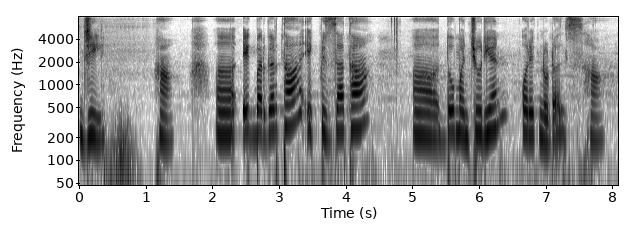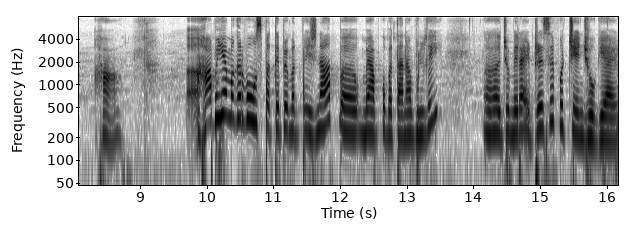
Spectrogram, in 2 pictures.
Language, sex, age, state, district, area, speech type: Hindi, female, 30-45, Madhya Pradesh, Ujjain, urban, spontaneous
